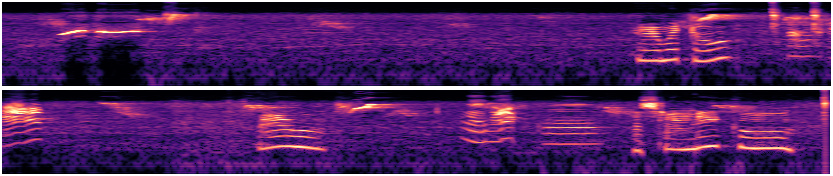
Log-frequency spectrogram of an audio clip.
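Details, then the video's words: A pet parrot giving a whistle, then a run of nasal, harmonic meow-like and speech-like calls in quick bursts, in a quiet room. "#parrottalking #parrotvideo #parrotsound"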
